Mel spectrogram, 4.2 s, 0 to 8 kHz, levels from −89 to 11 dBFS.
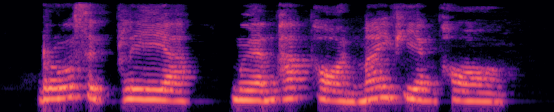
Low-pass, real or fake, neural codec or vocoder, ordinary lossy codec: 7.2 kHz; real; none; none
